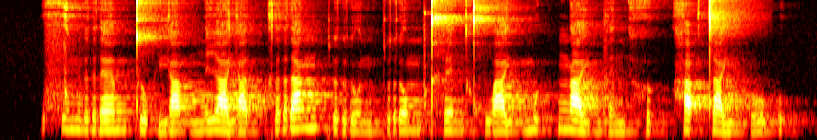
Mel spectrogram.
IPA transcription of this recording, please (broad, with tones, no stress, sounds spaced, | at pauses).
f u˧ n r ɛː˧ m t u˨˩ ʔ j a˩˦ m n i˨˩ a̯ j a˨˩ t̚ k r a˥˩ ŋ p r u˩˦ n p r o˦˥ m kʰ e˧ n kʰ w a˦˥ j m ɯ˥˩ k̚ ŋ a˧ j b e˧ n h ɯ˦˥ k̚ h a˥˩ ʔ t a˨˩ j h u˥˩ ʔ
